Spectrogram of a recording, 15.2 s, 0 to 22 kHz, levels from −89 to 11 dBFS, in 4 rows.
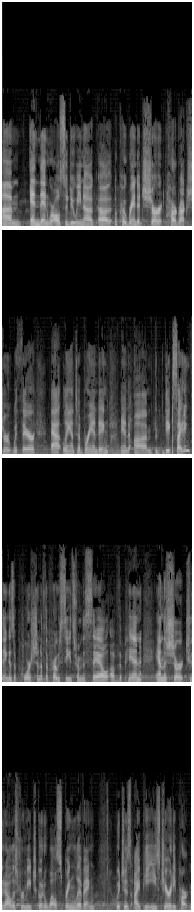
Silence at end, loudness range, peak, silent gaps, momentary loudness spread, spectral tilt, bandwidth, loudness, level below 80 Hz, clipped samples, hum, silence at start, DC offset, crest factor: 0 s; 4 LU; 0 dBFS; none; 8 LU; -2.5 dB/octave; 13.5 kHz; -22 LUFS; -52 dBFS; under 0.1%; none; 0 s; under 0.1%; 22 dB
